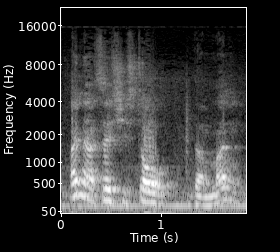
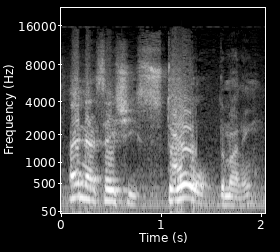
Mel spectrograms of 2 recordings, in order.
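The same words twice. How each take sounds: First: The stress falls on the word money. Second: The stress falls on the word stole. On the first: She stole something other than the money. "She may have stole something, but it wasn't the money" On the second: She may have borrowed the money instead. "She may quite possibly have borrowed it"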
